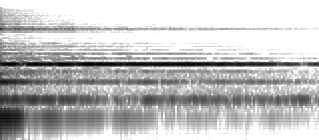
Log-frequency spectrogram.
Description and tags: windows-like physical modeled alert sound original II [Oneshot] {Render as Loop}
UI sound effect. On an ongoing basis more will be added here
And I'll batch upload here every so often.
